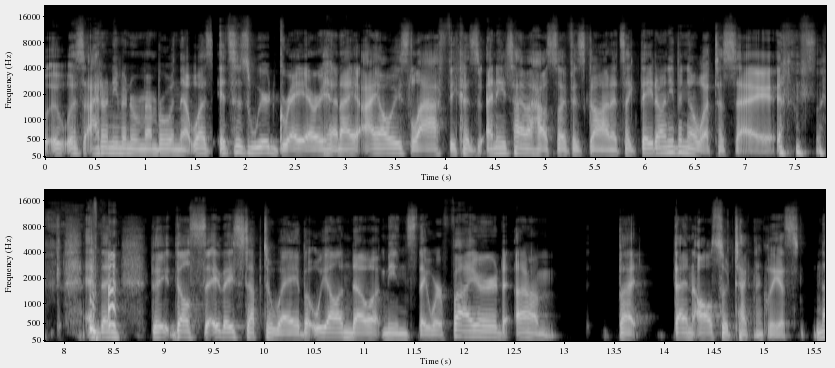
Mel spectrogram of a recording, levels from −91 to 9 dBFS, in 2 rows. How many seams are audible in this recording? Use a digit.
1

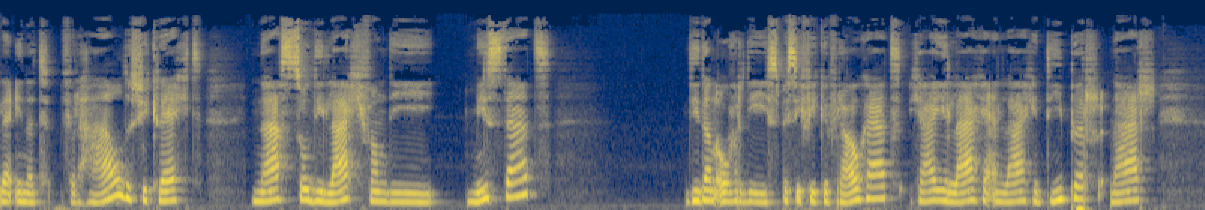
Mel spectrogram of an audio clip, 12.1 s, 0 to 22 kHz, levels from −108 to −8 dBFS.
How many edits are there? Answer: 1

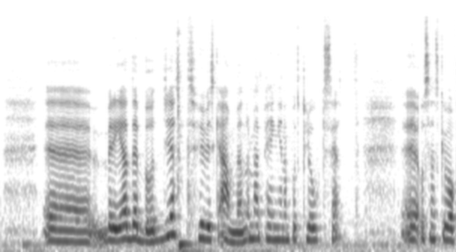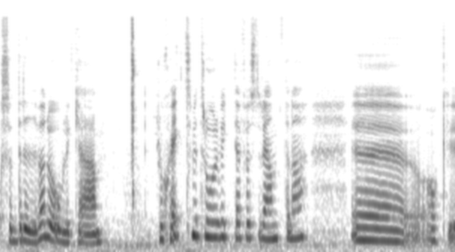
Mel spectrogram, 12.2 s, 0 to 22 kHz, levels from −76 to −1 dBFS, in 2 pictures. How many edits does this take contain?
1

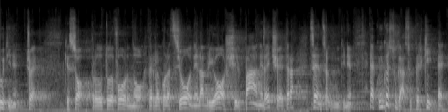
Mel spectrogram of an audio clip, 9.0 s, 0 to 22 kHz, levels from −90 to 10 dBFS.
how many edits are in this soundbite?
1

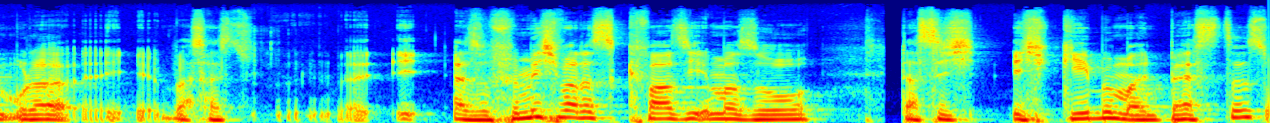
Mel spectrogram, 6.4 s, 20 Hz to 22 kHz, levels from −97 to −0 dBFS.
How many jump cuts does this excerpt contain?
1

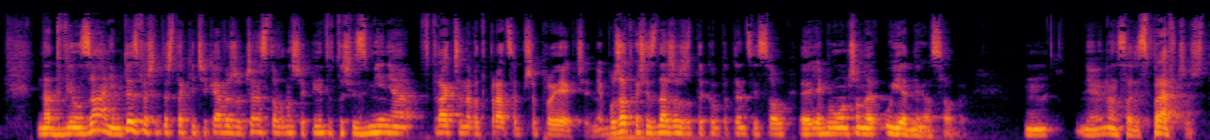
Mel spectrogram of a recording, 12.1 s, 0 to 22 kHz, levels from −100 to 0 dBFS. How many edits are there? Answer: 2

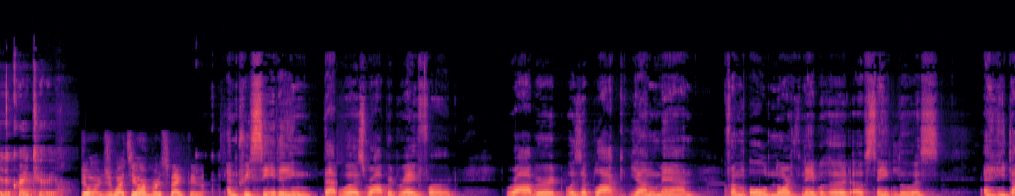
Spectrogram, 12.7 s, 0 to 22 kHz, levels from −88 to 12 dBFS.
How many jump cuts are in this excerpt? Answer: 1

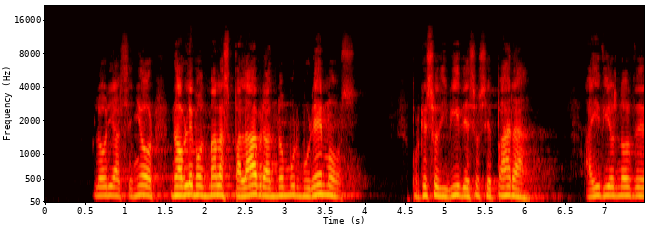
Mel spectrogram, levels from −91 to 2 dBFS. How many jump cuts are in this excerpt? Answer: 1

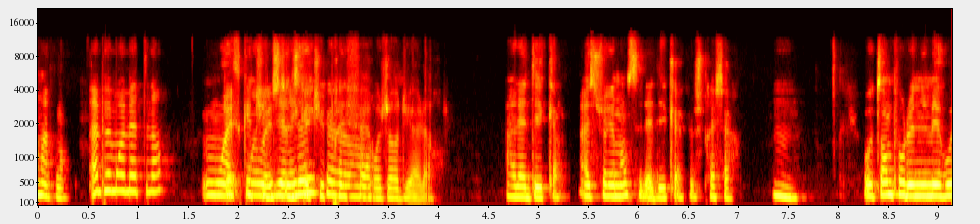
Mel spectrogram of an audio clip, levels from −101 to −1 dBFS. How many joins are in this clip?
0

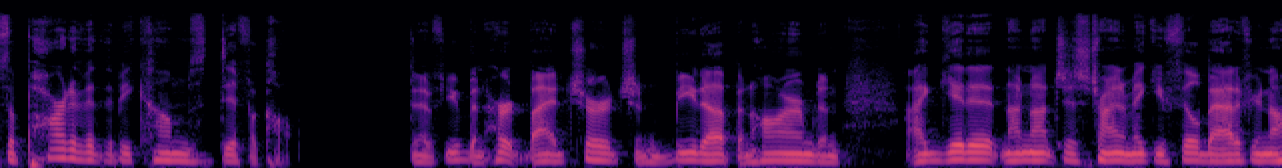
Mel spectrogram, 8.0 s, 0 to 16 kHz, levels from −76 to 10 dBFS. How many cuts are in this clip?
1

